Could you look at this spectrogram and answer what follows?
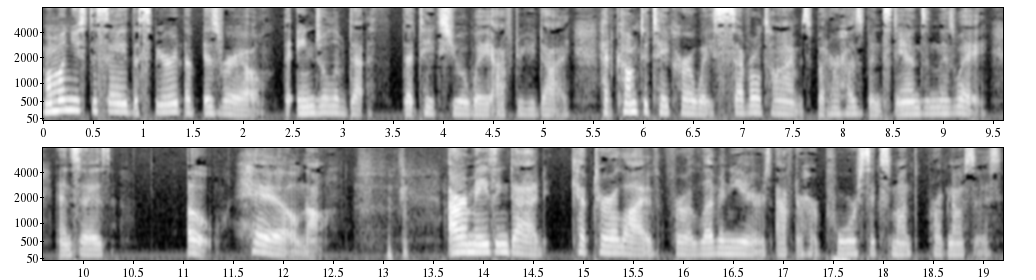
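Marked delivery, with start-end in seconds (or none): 11.0-12.4 drawling, put-on Texan accent. Translating what their father told the angel of death, in a texas drawl. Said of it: "I'm only translating with a Texas drawl".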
